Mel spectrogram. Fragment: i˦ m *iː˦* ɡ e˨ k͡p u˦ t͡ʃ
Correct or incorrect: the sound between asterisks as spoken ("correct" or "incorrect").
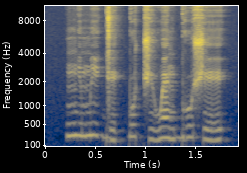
correct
